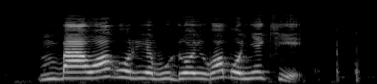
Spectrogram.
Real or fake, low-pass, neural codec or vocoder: real; 10.8 kHz; none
